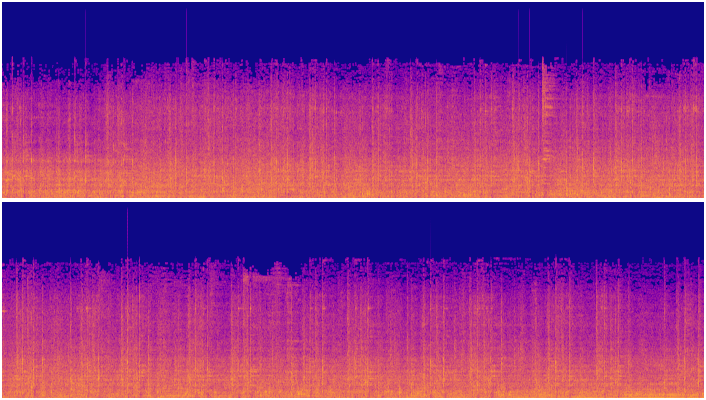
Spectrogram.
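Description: Passenger coaches of a Bangladesh Railway intercity express passing close at speed: a loud, continuous rattle and clatter of steel wheels over the rail joints. About two-thirds in, a steady low hum rises and grows louder as the train's diesel generator power car draws near.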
